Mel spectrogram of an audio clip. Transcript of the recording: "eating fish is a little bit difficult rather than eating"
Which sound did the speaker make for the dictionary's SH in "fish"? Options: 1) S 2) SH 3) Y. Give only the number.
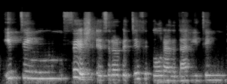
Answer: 2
